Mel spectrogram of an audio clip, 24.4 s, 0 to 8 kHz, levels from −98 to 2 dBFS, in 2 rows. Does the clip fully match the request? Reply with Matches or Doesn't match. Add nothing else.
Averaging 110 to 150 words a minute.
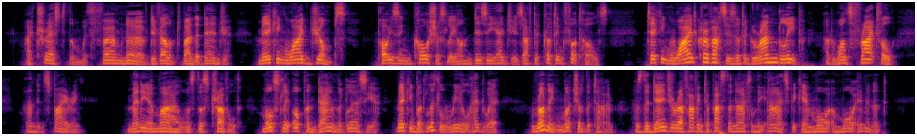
Doesn't match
